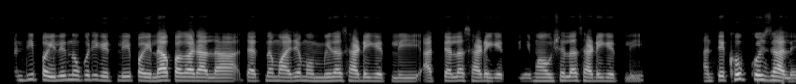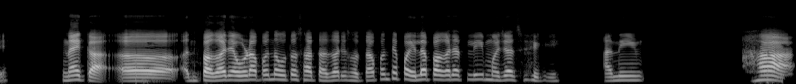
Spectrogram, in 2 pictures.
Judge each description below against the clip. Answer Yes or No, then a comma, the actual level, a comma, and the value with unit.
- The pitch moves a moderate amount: Yes, average, 3.8 semitones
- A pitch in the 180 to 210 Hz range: Yes, medium, 185 Hz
